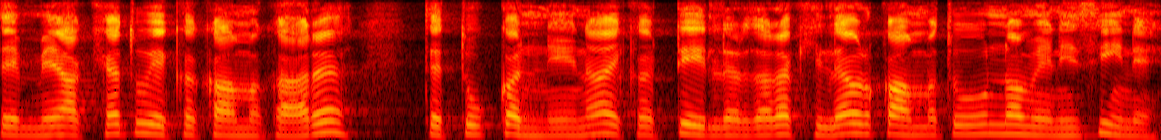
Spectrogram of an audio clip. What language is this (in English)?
Dogri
